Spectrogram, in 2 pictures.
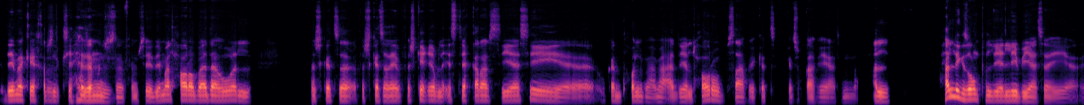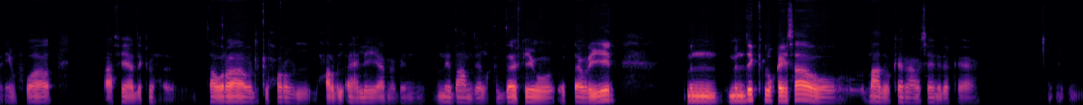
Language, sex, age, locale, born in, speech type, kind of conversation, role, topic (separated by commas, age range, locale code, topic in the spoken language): Arabic, male, 30-34, ar-MA, Morocco, conversation, unstructured, none, إزاي الحروب القديمة لسه مأثرة على حياتنا النهارده؟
